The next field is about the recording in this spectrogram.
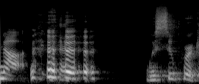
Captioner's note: both laugh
